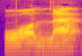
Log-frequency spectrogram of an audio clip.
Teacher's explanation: A with the ring on top is an O, just a dark O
